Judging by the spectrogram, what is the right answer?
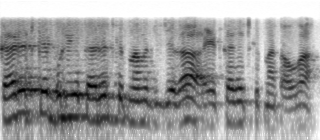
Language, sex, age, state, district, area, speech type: Hindi, male, 60+, Bihar, Samastipur, urban, conversation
